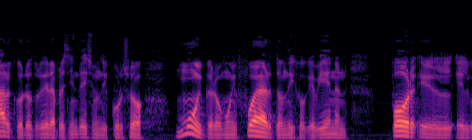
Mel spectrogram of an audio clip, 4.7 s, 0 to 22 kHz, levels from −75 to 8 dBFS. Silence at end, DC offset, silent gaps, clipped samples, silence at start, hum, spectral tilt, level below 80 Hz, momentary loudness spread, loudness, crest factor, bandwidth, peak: 0 s; under 0.1%; none; under 0.1%; 0 s; none; -7 dB/octave; -50 dBFS; 13 LU; -25 LUFS; 22 dB; 16.5 kHz; -4 dBFS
